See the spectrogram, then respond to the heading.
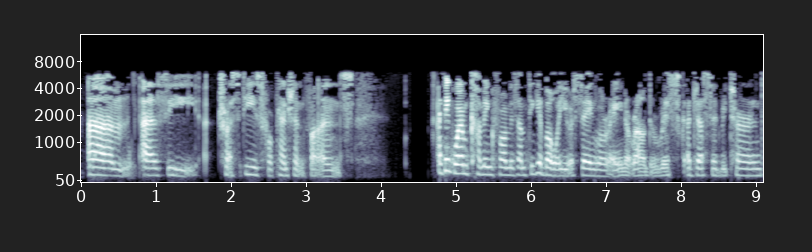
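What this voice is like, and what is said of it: Congested, hard-to-hear voice. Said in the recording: “can you not hear me? Sorry, I have a cold.”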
